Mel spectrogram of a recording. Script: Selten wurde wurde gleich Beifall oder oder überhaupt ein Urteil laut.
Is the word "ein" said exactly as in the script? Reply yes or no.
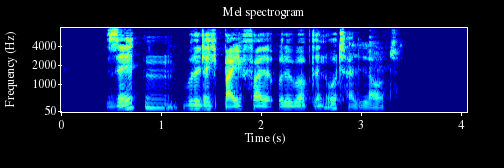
yes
